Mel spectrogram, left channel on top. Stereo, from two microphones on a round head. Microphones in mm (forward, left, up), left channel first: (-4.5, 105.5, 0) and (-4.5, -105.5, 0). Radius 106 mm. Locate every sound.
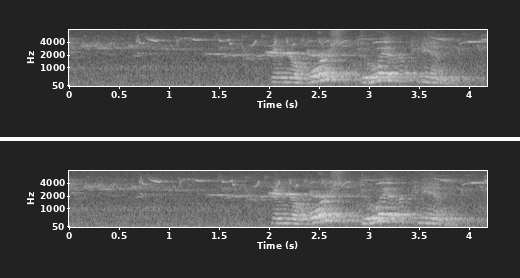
2.0 s a woman speaking: 50° left (ahead or behind), 1.7 m; by 3.9 s 45° left (ahead or behind), 3 m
